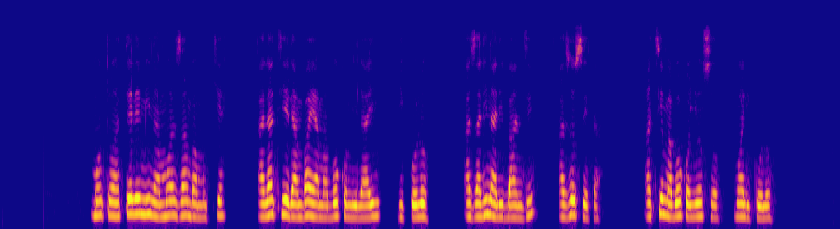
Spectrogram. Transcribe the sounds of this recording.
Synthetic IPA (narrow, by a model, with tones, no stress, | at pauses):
mo˨to˨a˨tɛ˦lɛ˦mi˦na˨mwa˦za˦mba˨mu˨kʰɛ˦ | a˨la˦tʰi˦e˨la˨mba˦ja˨ma˨bɔ˦kɔ˨mi˨la˨ji˦ | li˨ko˨lo˦ | a˨za˨li˦na˨li˨ba˨ndi˦ | a˨zo˦se˨ka˨ | a˨ti˦e˦ma˨bɔ˦kɔ˨ɲɔ˦nsɔ˨ | mwa˦li˨ko˨lo˦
